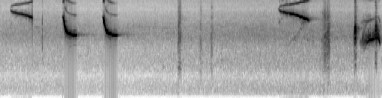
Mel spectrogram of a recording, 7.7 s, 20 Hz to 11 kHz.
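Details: Red-winged blackbird mobbing a bald eagle at Decorah, Iowa, in July 2023, giving a few sharp descending whistles early on, then scattered clicks, a quieter rising-falling whistle and a brief buzzy note near the end.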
